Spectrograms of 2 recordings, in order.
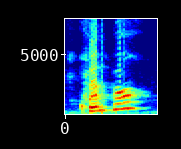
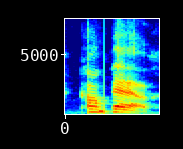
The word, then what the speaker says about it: Quimper: Quimper. People say quimper, but it's actually comp.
